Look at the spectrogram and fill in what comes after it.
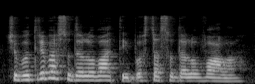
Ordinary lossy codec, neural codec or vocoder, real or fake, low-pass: none; none; real; 9.9 kHz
